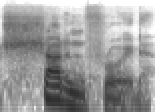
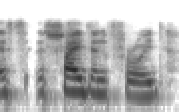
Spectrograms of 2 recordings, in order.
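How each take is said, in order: First: Schadenfreude said slowly, SHAH-den-froyd; careful pronunciation. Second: Schadenfreude said SHY-den-froyd, German style; German pronunciation. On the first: Reading the word for the co-host, slow and careful. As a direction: sound out schadenfreude slowly and softly. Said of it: "how do you pronounce that word". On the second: Answering the co-host's question, German-style pronunciation. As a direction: give Schadenfreude a German twist, slowed. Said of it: "you kinda sound a little bit German". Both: Shown as a demonstration.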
